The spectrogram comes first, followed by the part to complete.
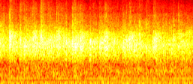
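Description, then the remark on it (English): A crowd at a sermon claps for Jesus in steady, sustained applause, a dense patter of many claps blending into one continuous wash of sound, with no voices over it. “Clap your hand for Jesus.”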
